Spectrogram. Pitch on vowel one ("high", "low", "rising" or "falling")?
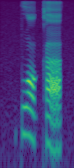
falling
